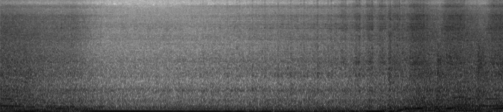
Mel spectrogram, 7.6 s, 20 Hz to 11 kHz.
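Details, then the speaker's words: 1969 Mercury Cougar H-code 351 V8, automatic, dual glasspack exhaust, just pulled from storage: deep uneven rumble, lumpy stumbling beat as it revs; owner thinks it is running on about seven cylinders, misfire suspected. "i could tell right off the bat i think this thing's running on about seven cylinders right off the bat"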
